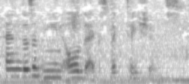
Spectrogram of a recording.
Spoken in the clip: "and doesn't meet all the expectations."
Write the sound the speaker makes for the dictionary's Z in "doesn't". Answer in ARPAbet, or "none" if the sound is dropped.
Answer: Z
